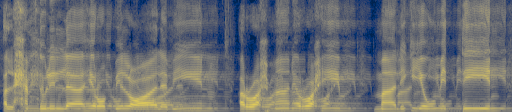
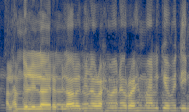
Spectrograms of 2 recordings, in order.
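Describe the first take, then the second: First: It is recited calmly with pauses between phrases. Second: It is recited quickly without pausing. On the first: The speaker calls it right. "सुकून से रुक रुक के ठहर ठहर के पढ़ना है" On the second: The speaker calls it wrong. "जल्दी जल्दी नहीं पढ़ना ... गलत तरीका, ऐसा नहीं पढ़ना"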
